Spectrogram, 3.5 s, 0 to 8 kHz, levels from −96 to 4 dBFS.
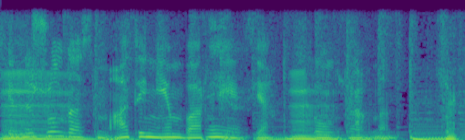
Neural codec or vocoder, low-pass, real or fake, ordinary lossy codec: none; 7.2 kHz; real; none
